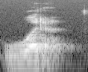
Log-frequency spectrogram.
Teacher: Not what do, but whata. The T kind of disappears. We pronounce it with the D sound. Whata. Not do, because do is not stressed.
